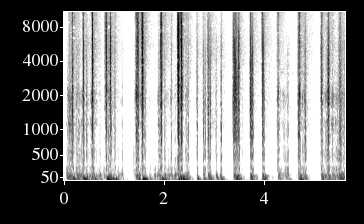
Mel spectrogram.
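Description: A thin orange stick held in fingers scratches the small metal mesh microphone grille of a Tascam handheld recorder. Irregular bursts of close, raspy scratching carry bright hiss over a heavy low rumble, with brief silent gaps between strokes.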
